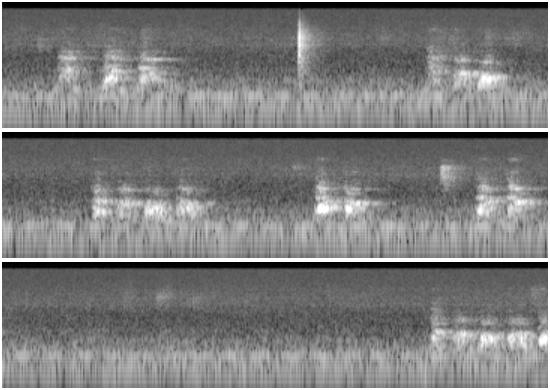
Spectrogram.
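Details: A neighbour's dog barking nonstop for eight minutes, heard indoors through closed windows: rough, mid-pitched barks in short clusters, roughly every one to two seconds, with one sharp bang near the start and a steady low hum underneath.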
